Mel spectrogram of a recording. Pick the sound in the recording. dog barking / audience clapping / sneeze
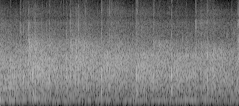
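audience clapping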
